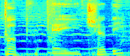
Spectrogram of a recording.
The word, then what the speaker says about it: Popa Chubby: et que l'on prononcera à l'anglaise Pop A Chubby, signifie avoir une érection.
